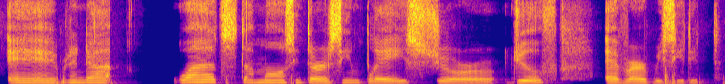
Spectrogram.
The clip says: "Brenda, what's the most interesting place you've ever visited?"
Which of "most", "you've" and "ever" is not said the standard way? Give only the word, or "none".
you've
